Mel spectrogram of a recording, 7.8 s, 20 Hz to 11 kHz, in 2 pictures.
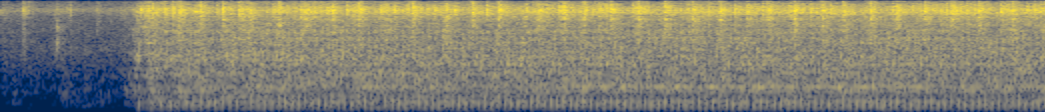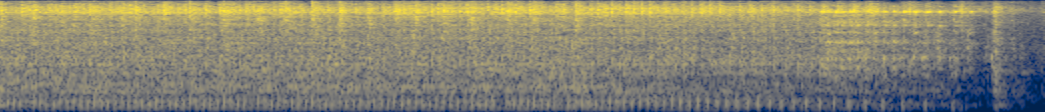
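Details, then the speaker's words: Echo PB-403T two-stroke backpack leaf blower after carburetor cleaning and magneto reinstall: catches, holds a steady even high-revving buzz about seven seconds, then cuts cleanly; normal running. "How about that, huh? This thing works great now."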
